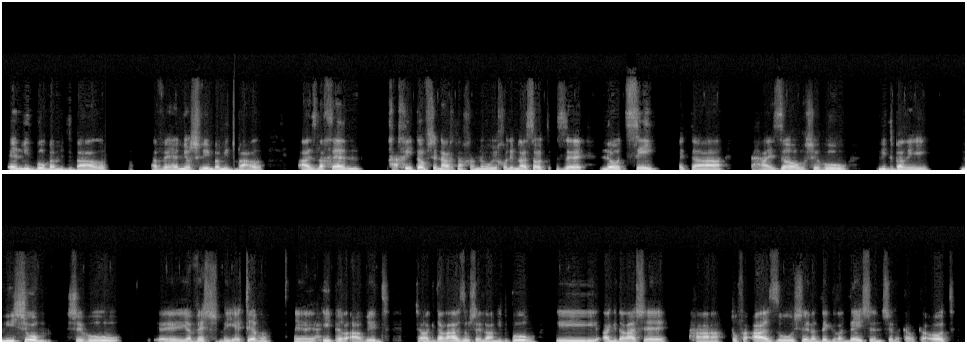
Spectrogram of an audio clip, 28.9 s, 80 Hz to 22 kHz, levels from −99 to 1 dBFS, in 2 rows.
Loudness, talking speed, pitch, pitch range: -21 LUFS, 75 wpm, 120 Hz, 110-135 Hz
